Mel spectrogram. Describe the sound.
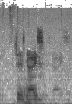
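A person gives a single loud, harsh caw, voicing an impression of a raven, with a brief raspy call lasting about half a second before trailing into quiet room noise.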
